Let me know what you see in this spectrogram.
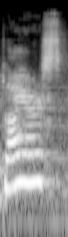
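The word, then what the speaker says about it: pliers: এটাকে আপনি বলবেন খিচুড়ি, প্লাস নেই হবে প্লায়ার্স, মামলেট হবে না হবে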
